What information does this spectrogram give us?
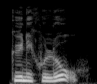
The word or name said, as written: gynækolog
